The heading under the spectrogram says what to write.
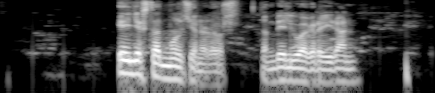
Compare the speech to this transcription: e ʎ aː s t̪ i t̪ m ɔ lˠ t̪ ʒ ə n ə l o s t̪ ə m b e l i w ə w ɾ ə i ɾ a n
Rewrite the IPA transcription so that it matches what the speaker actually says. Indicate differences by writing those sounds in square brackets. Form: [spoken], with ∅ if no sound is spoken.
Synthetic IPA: e ʎ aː s t̪ [a] t̪ m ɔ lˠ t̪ ʒ ə n ə [ɾ] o s t̪ ə m b e l i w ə [ɣ] ɾ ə i ɾ a n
